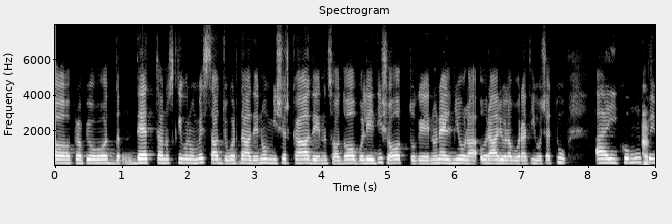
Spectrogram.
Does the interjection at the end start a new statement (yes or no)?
no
